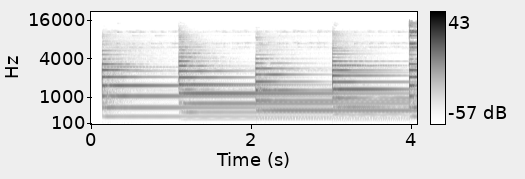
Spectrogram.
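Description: Music opening with four bell notes struck about once a second, falling in pitch step by step, each ringing on and fading under the next.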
